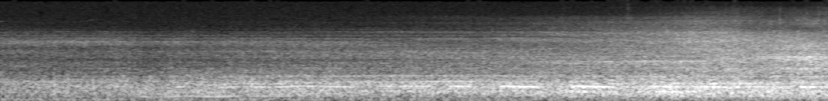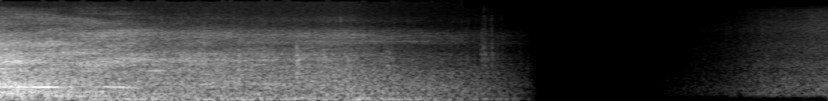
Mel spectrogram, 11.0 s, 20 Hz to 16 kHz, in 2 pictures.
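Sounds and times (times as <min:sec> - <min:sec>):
van driving past: 0:00.0 - 0:08.3.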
